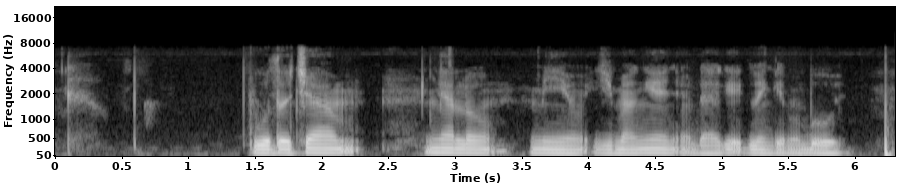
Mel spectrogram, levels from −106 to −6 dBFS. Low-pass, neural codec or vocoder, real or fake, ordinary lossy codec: 7.2 kHz; none; real; MP3, 64 kbps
